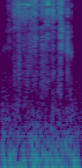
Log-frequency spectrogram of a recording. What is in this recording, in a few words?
Coins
